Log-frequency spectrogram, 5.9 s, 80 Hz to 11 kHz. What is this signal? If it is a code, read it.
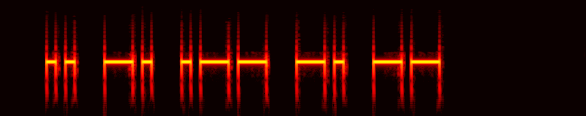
Morse code, heard as a keyed tone, about 13 wpm, 800 Hz. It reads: INWNM
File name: CW / DET / 1 3 1500C S B 12wpm 2828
